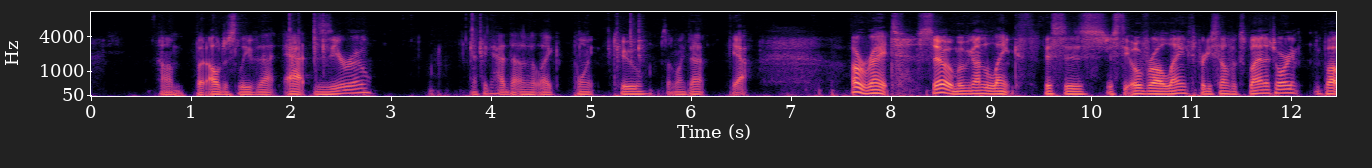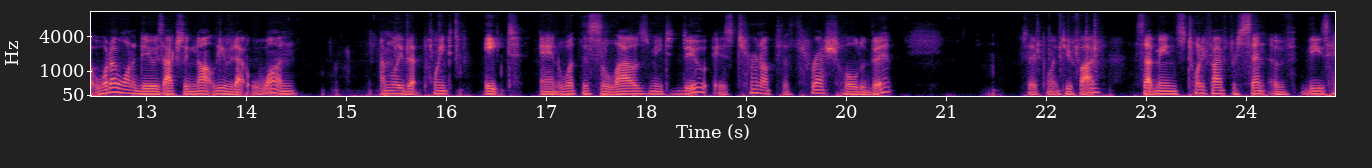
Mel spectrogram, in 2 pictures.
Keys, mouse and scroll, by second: 1.0 middle click, 3.1 click, 3.3-6.4 middle drag, 7.9-11.8 middle drag, 14.5-16.5 middle drag, 17.5-18.7 middle drag, 18.7-20.7 drag, 20.7 middle click, 20.7-21.2 scroll up 1, 21.2-23.2 drag, 23.2 middle drag, 23.2 scroll up 1, 23.8-24.6 middle drag.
